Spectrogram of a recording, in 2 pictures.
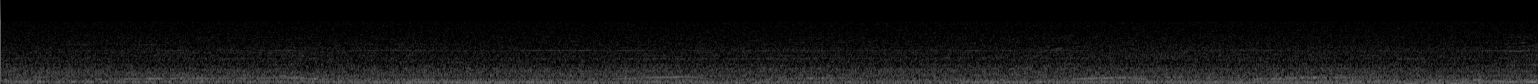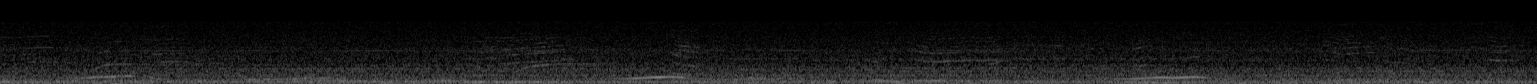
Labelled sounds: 15.3	15.9	humpback whale, 2.0 to 3.8 kHz
16.3	16.7	humpback whale, 0.80 to 0.99 kHz
20.6	20.9	humpback whale, 0.80 to 0.96 kHz
24.5	25.1	humpback whale, 1.0 to 1.2 kHz
28.7	29.0	humpback whale, 1.5 to 1.8 kHz

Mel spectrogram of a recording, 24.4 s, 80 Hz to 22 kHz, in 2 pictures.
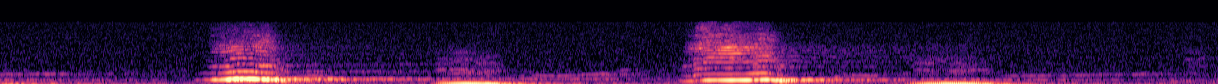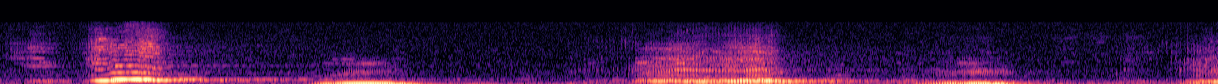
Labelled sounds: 2.1	2.9	humpback whale, 0.80 to 4.1 kHz
6.8	7.9	humpback whale, 0.80 to 4.3 kHz
9.1	9.4	humpback whale, 0.99 to 1.2 kHz
12.4	13.9	humpback whale, 0.80 to 3.5 kHz
15.5	16.1	humpback whale, 0.99 to 1.4 kHz
18.6	19.1	humpback whale, 1.2 to 2.3 kHz
21.7	22.0	humpback whale, 0.90 to 1.2 kHz

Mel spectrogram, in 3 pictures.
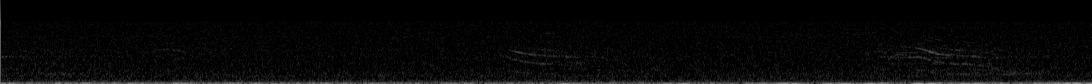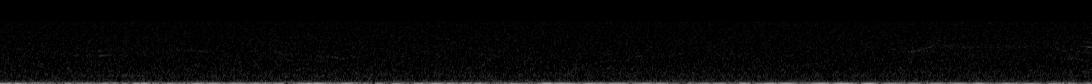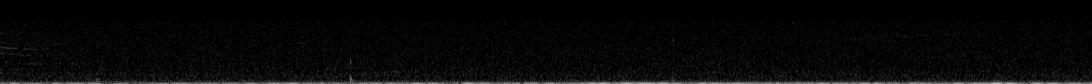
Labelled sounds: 5.1	5.6	killer whale, Bigg's (transient), 0.90 to 1.9 kHz
8.9	9.8	killer whale, Bigg's (transient), 0.99 to 2.1 kHz
21.7	22.2	killer whale, Bigg's (transient), 1.4 to 2.3 kHz

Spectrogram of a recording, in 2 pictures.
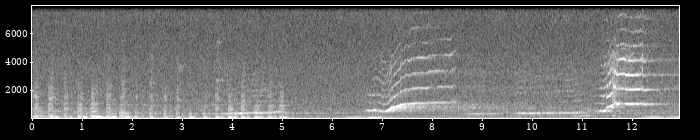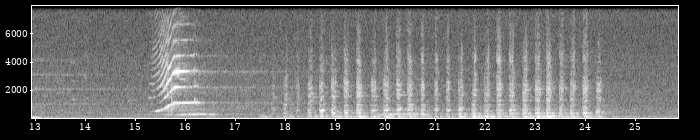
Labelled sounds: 6.7	8.5	humpback whale, 0.80 to 6.5 kHz
10.4	12.5	humpback whale, 0.80 to 7.5 kHz
15.2	16.3	humpback whale, 0.80 to 7.8 kHz
20.2	20.5	humpback whale, 1.6 to 1.8 kHz
24.1	24.4	humpback whale, 1.2 to 1.5 kHz

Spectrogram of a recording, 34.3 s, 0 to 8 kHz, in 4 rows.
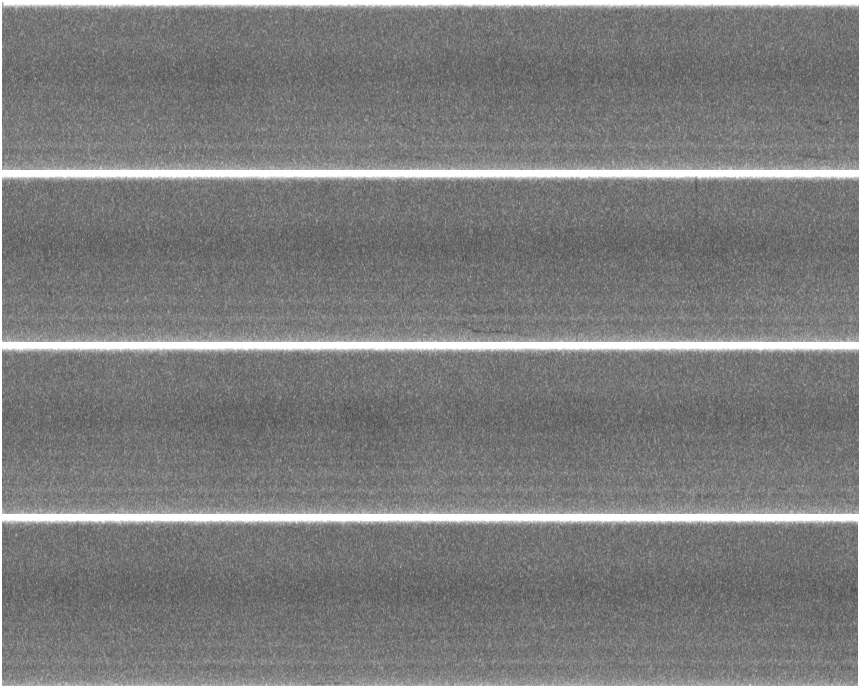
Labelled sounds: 13.4	13.6	humpback whale, 1.4 to 1.7 kHz

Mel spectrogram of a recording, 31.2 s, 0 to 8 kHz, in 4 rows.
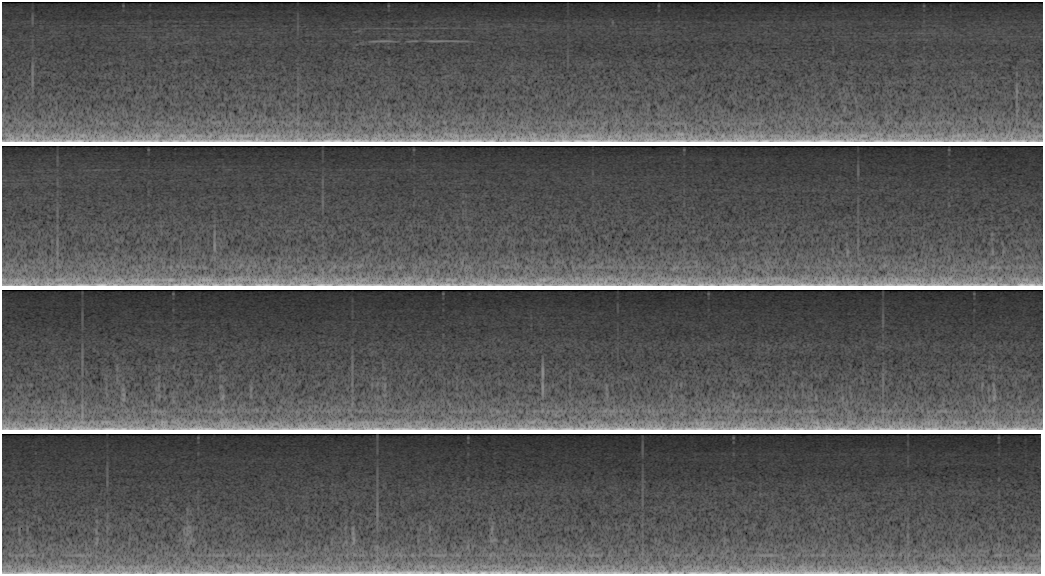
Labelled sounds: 2.4	4.0	killer whale, southern resident, 2.0 to 6.8 kHz

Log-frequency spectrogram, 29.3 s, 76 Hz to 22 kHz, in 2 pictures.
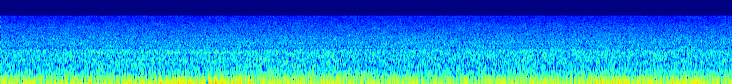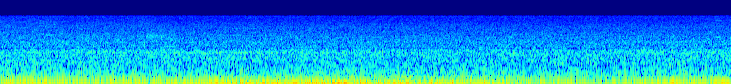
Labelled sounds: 14.9	15.2	Pacific white-sided dolphin, 4.8 to 5.1 kHz

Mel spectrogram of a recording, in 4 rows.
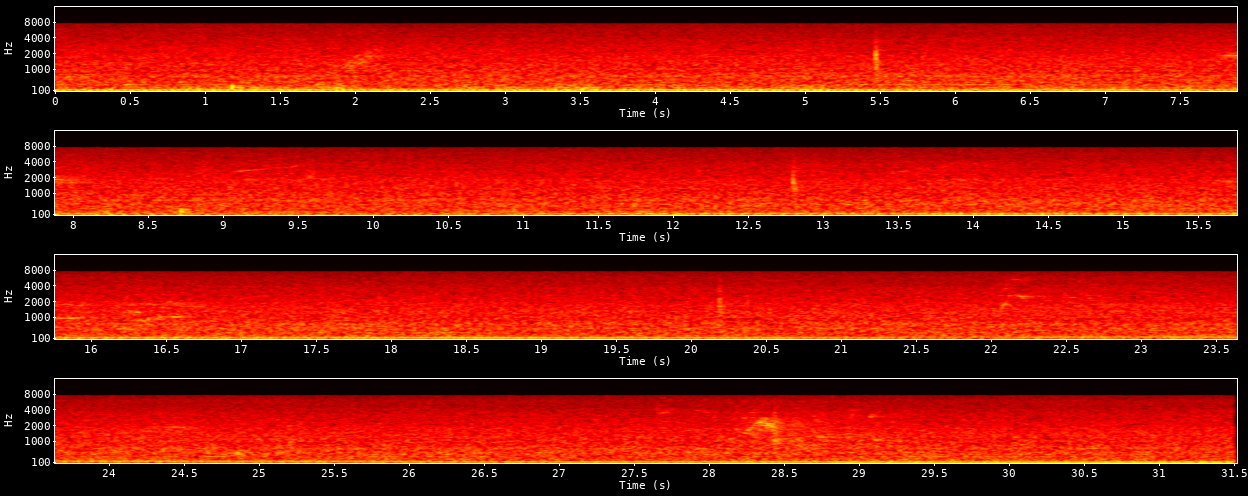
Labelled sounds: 28.1	28.9	killer whale, 0.94 to 4.1 kHz

